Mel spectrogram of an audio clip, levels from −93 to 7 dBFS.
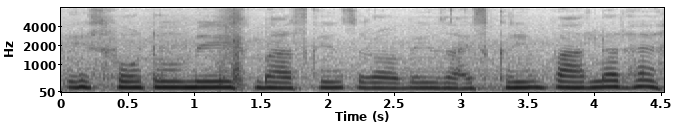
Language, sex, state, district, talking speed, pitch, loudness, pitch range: Hindi, female, Chandigarh, Chandigarh, 105 wpm, 200 Hz, -11 LUFS, 185-205 Hz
